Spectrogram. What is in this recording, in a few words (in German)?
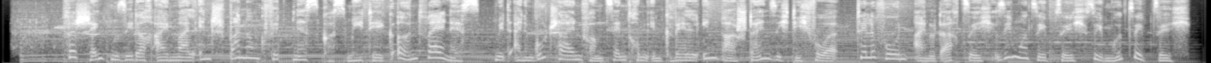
Radiospot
